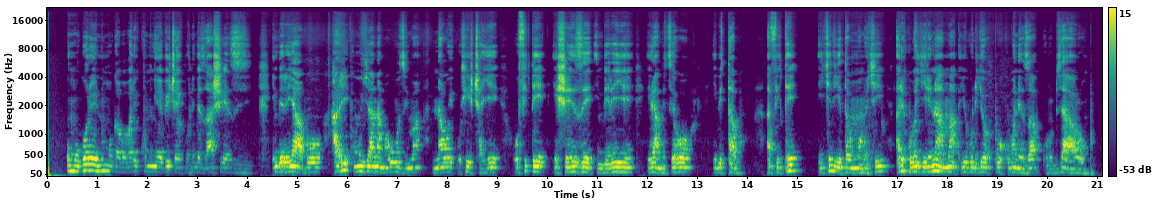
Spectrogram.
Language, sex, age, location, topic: Kinyarwanda, male, 18-24, Huye, health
